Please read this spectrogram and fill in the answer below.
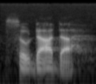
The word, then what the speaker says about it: saudade: It's actually S-A-U-D-A-D-E, but it's pronounced sodada.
